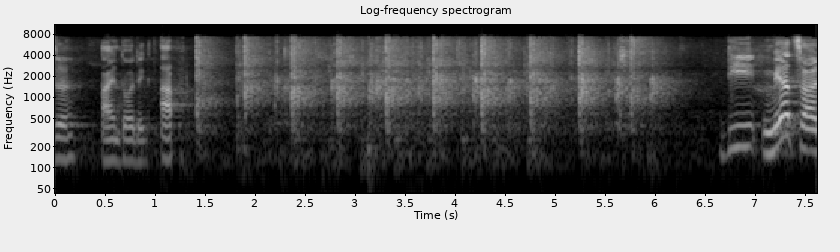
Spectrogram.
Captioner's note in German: Beifall AfD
